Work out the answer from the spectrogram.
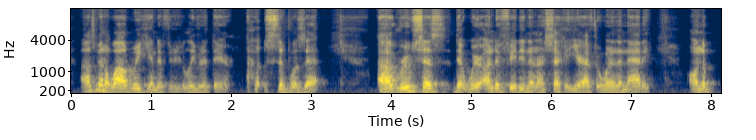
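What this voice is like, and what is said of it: Hoarse, fading voice. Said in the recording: “if you can't hear him, I'm losing my voice a little bit”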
